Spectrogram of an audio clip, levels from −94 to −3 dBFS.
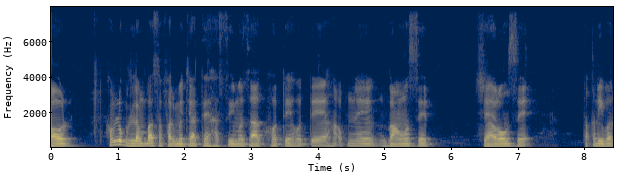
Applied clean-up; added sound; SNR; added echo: none; none; none; none.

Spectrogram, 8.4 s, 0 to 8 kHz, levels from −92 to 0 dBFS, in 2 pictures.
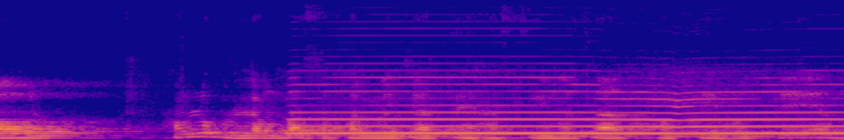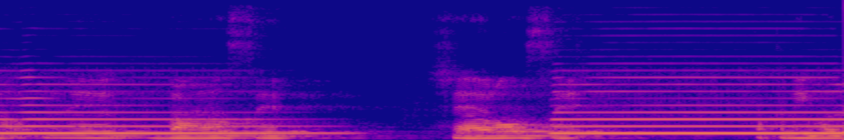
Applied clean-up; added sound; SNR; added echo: none; Wind instrument, woodwind instrument; -4 dB; reverberation time 2.1 s.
